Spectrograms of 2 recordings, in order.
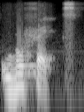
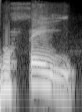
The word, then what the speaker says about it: buffet: Then this, I was saying, this is not pronounced buffet. First of all, the T is even silent. So it is pronounced buffet, buffet, buffet, buffet. A. It has the diphthong A.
